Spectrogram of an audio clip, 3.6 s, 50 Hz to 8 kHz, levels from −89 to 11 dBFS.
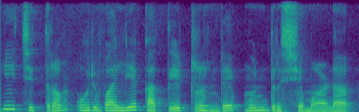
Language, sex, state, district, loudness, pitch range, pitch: Malayalam, female, Kerala, Kollam, -17 LUFS, 170-195 Hz, 185 Hz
